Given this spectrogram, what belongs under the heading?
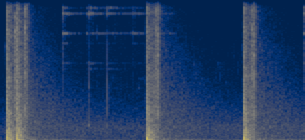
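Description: Gunfire in the video game Escape from Tarkov: three loud, sharp single shots spaced about a second apart, each with a short decaying echo, close and alone with no talk.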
